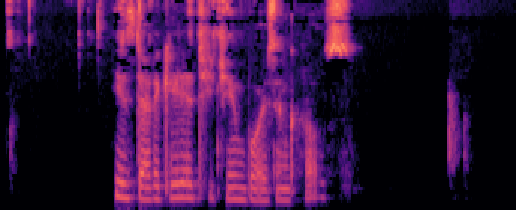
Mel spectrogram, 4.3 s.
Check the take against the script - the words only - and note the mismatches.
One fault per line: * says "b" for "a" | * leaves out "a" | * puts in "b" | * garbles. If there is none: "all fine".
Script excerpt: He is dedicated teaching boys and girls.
all fine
